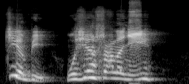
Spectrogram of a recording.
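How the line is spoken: Shocked furious rebuke. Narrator (Chinese): 狐妖惊怒的斥道

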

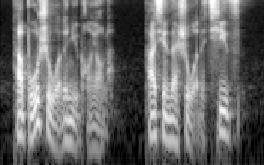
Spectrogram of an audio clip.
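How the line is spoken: Cold voice. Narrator (Chinese): 那位朋友的脸色一变，冷冷的说道

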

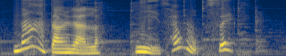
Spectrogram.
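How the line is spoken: Laughing. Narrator (Chinese): 小熊哥哥笑着说

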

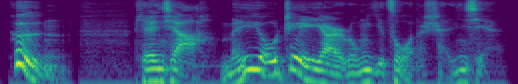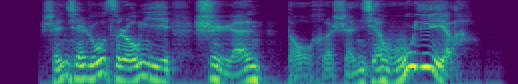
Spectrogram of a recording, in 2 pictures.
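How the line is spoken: Cold sneer. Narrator (Chinese): 太白金星一声冷笑

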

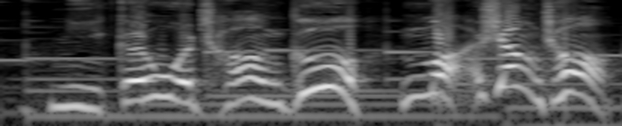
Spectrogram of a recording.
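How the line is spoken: Giant's loud shouting. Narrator (Chinese): 伐木巨人正冲着魔法树大声地叫喊

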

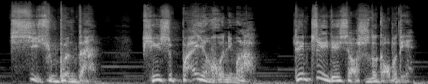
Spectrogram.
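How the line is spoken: Furious roar through teeth. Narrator (Chinese): 孙威也被王宇的身手给吓住了，咬牙切齿的吼道

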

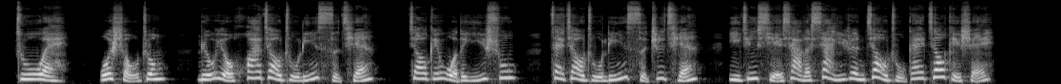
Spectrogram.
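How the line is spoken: Deep sigh, then loud. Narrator (Chinese): 黑灵深深的叹了一口气，随后大声开口说道

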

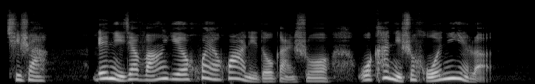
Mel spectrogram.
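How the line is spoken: Chuckle, then mock-stern. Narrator (Chinese): 楚清瑶轻笑出声，然后板起脸

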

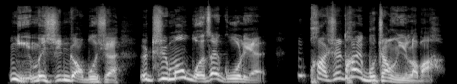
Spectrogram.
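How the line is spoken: Loud shouting. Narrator (Chinese): 大声嚷着

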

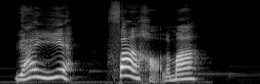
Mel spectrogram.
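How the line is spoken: Happy calling. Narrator (Chinese): 开心的叫他袁姨

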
